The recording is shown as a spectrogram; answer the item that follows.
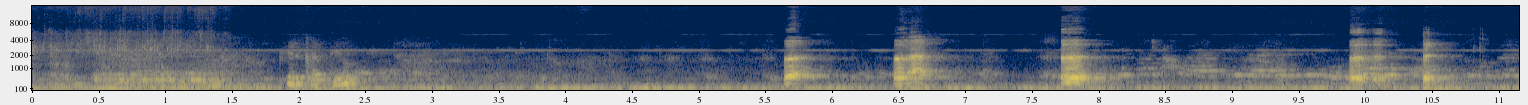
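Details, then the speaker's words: Several short, harsh throaty bursts, about five in ten seconds, with quiet gaps: gagging and hawking while cleaning deep on the tongue with a tongue cleaner, feeling like vomiting. "तो चलिए, उल्टी जैसा लग रहा है क्योंकि बहुत अंदर से कर रहे थे ना।"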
